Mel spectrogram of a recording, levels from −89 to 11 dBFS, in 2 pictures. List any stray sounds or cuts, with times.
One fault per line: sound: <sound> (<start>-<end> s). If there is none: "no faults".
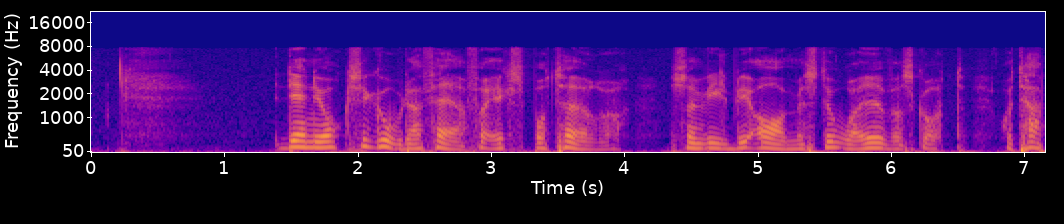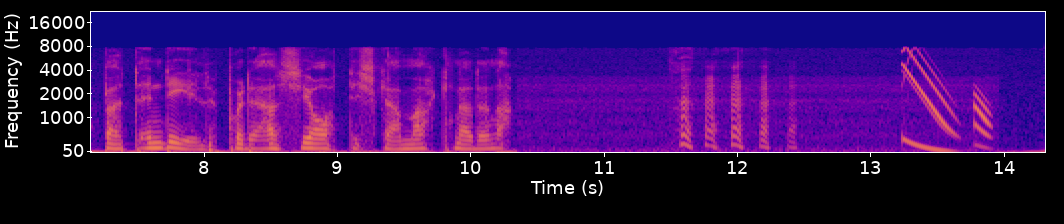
sound: laugh (11.5-12.5 s)
sound: chirp (13.2-13.9 s)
